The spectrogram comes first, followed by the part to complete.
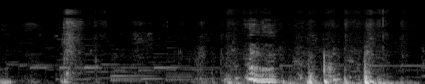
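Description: Background music, with a dog giving several short, low vocal sounds in quick succession in the second half.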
